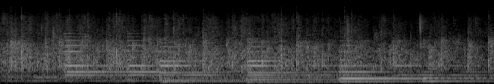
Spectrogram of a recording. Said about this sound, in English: put your hands together and give a good Bethlehem Church welcome to Brother and Sister Adams from Krakow, Poland.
